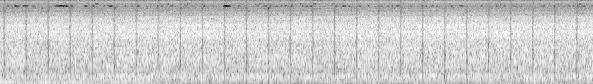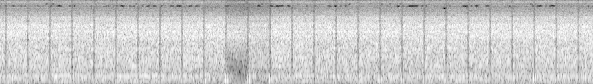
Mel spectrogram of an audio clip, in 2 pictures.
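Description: Spirit box sweeping radio channels, played through a JBL speaker: a steady, loud hiss of radio static, with a brief dip about eight seconds in.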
